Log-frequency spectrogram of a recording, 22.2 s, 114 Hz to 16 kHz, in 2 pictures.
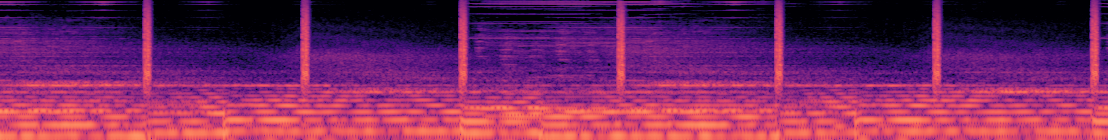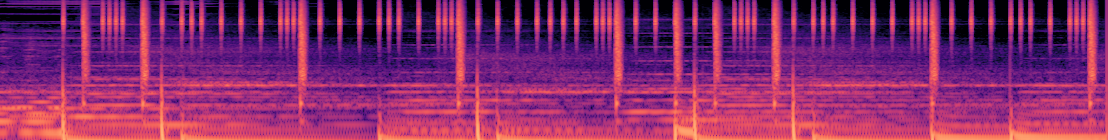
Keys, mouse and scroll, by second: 0.4-1.6 middle drag, 1.6 click, 2.3-3.7 middle drag, 3.7 z, 5.1 KP_0, 5.7 KP_1, 6.5 z, 9.2-12.3 drag, 13.5 click, 14.1-17.3 drag, 19.4-20.4 middle drag, 20.9-21.9 middle drag, 21.9 KP_1.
